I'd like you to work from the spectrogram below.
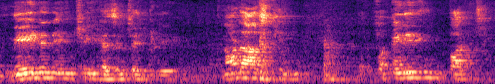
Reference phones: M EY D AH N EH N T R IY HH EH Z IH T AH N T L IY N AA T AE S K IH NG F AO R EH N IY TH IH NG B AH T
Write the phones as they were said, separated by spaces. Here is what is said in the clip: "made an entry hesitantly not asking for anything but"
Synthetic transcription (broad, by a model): M EY D AH N EH N T R IY HH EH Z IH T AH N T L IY N AA T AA S K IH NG F AO R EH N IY T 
